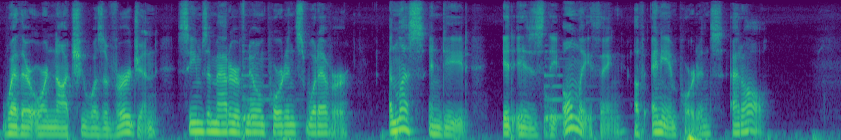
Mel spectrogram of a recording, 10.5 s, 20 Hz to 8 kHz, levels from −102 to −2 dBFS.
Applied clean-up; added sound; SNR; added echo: none; Bowed string instrument; 16 dB; none.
